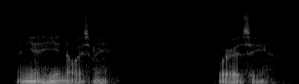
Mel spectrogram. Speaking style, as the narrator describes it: added he, with a coldly menacing expression

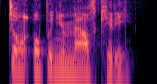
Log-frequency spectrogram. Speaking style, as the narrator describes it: He blurted out

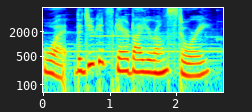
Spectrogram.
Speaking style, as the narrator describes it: Sarah chuckled

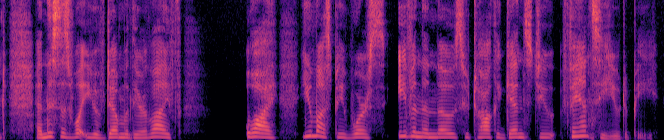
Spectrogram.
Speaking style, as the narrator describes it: he exclaimed

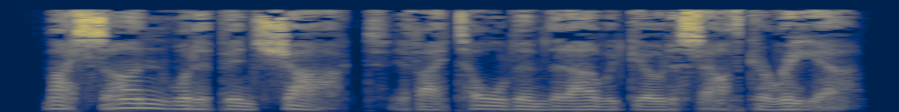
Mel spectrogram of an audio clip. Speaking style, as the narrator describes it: he whispered

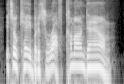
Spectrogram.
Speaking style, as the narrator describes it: He then yelled back to Joe

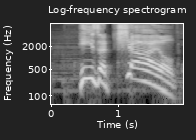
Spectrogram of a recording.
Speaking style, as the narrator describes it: Lightning shouted

